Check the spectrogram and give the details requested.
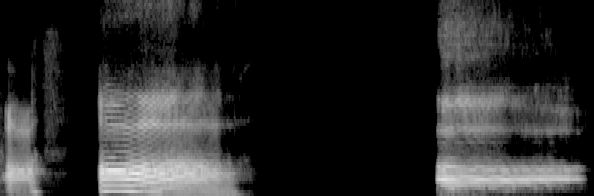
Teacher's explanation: So, the roof of the mouth is lifting. The A is the most open vowel.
